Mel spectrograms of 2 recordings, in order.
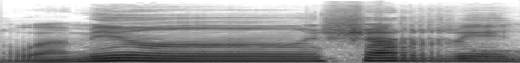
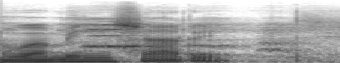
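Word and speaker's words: وَمِن شَرِّ: tidak jelas ya berengeng Wamin syarri jangan Wamin Syari ya syarin naffasati annafasati annafasat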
